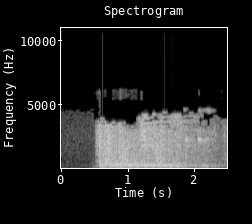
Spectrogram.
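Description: A loud blast from an antique gun bursts in abruptly after a moment of silence, then rumbles heavily for about two seconds as it slowly fades.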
